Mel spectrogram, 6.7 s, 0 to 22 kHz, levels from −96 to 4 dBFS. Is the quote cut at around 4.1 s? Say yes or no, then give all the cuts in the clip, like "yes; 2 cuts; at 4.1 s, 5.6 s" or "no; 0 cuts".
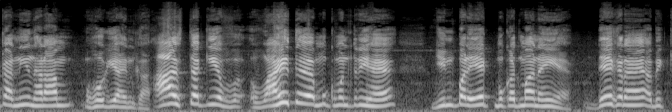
no; 2 cuts; at 1.4 s, 5.8 s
